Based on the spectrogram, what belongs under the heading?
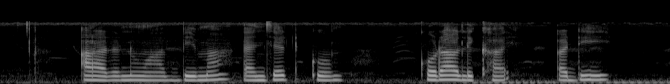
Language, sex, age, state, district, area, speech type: Santali, female, 18-30, West Bengal, Purba Bardhaman, rural, spontaneous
